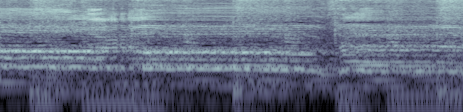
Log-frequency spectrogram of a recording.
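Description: Football supporters' song: a group of voices holds one long sung note over a band with a steady drum beat, the note ending about a second and a half in as the next phrase begins.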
